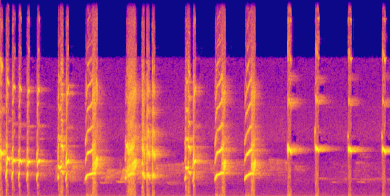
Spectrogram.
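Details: Isian song of a white-rumped shama, made of quick clusters of sharp clicks and rising chirps, then single high whistled notes spaced about half a second apart.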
